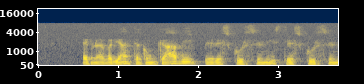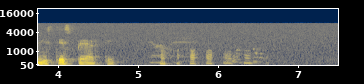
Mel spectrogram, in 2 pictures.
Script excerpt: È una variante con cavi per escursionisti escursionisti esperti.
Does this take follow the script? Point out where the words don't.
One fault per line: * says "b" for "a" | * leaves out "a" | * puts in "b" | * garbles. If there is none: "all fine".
all fine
